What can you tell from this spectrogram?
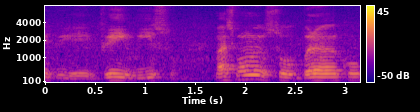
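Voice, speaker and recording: A man talks at a very slow pace in a medium pitch. There is noticeable background noise and audible room echo. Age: 60s. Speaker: journalist and professor. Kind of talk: interview. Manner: halting, many fillers and restarts.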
